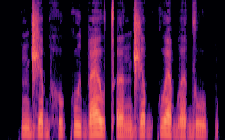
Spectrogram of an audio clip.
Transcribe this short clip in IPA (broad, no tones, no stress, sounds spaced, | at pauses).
n d͡ʒ ɛ b h u kʷ i b æ u̯ tʼ ɜ n d͡ʒ ɜ b kʷ æ b ɜ d u p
